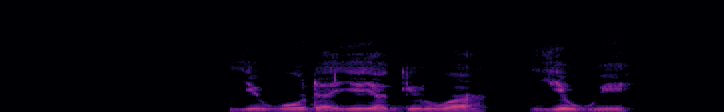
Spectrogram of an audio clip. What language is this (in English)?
Baatonum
